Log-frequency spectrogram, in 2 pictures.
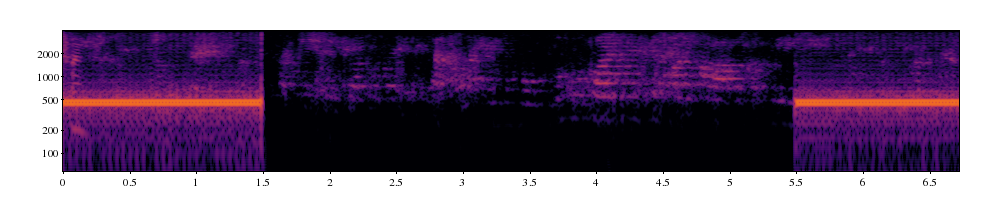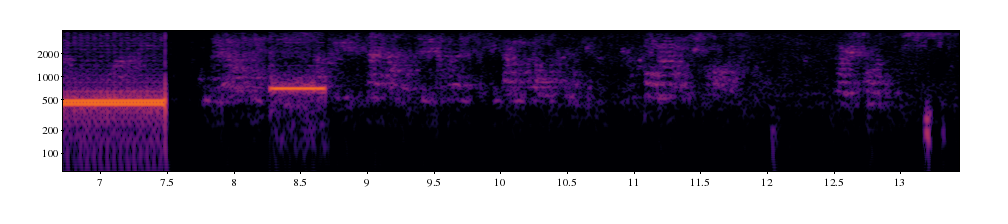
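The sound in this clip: A telephone line tone plays while a call is being transferred. Two long, steady, mid-pitched tones are separated by a pause, and a brief higher beep follows the second. People talk in the gaps between the tones.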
